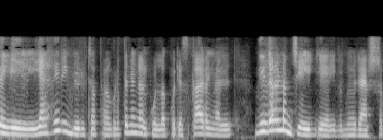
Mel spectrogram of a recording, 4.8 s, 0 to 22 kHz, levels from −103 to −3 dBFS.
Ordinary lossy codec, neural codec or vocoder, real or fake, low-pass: none; codec, 16 kHz in and 24 kHz out, 0.6 kbps, FireRedTTS-2 codec; fake; 7.2 kHz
